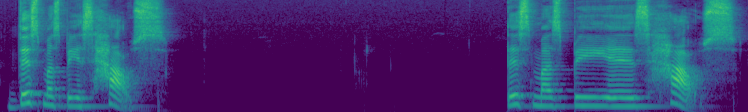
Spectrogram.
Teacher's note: No H in his and a strong H in house.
